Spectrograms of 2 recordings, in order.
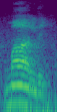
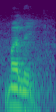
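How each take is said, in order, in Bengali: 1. প্রথম স্বরধ্বনিটি দীর্ঘ। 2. প্রথম স্বরধ্বনিটি হ্রস্ব। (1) "তাকে কিন্তু মালিক বলা হয় না, তাকে কি বলা হয়?" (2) "মালিক যদি আলিফ ছাড়া পড়েন, তাহলে শুধু ওই সর্বোচ্চ যিনি"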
